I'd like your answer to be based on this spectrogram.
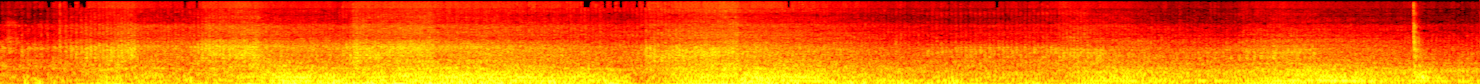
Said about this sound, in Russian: Ну, отсюда и очень приятная работа двигателя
